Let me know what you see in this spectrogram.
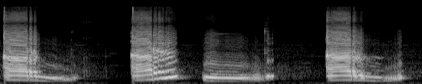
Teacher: ऊपर वो साइन आपको नजर आ रहा है स्टॉप का, वक्फ का साइन है, इसलिए हम वक्फ करेंगे और दौद की जेर को खत्म करके दौद को साकिन कर देंगे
